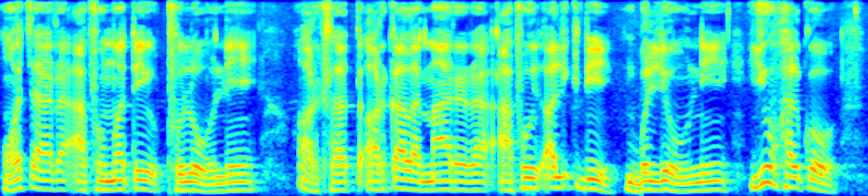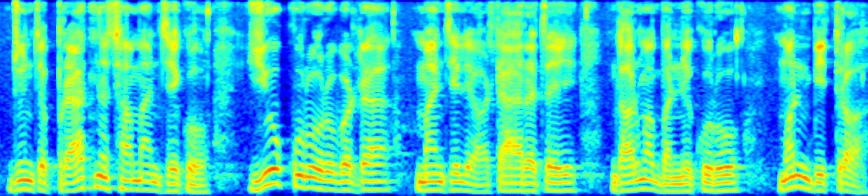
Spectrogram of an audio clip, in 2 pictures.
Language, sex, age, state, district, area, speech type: Nepali, male, 60+, West Bengal, Jalpaiguri, urban, spontaneous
